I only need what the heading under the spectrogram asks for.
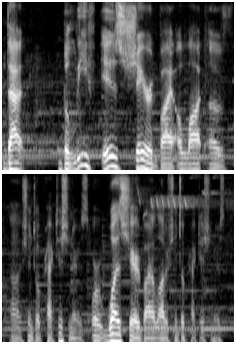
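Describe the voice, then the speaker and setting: A man with a low voice talks through ideas as a podcast co-host. He explains casually and haltingly, circling back on words, over clearly audible music. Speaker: podcast co-host discussing folklore.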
